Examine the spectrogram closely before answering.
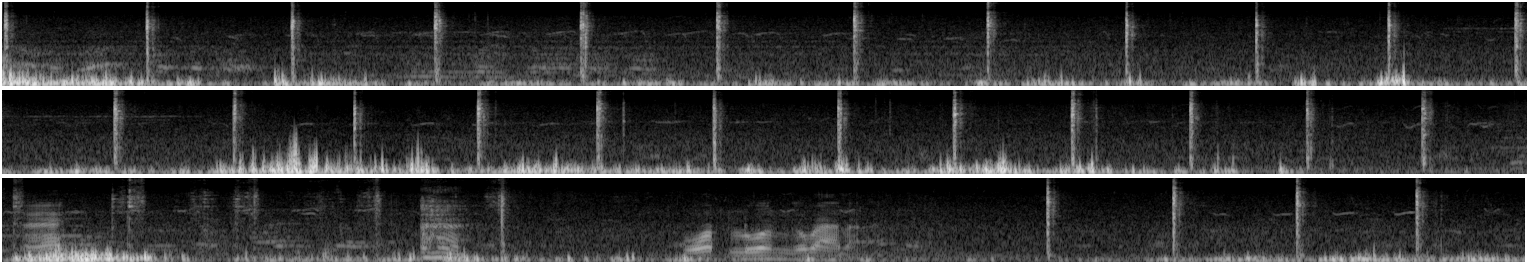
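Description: A knife scrapes and shaves a bamboo stick.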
